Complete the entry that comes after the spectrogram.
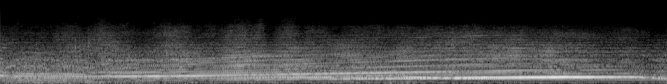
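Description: Car engine accelerating under load, its pitch climbing steadily through one gear, then dropping sharply near the end at an upshift.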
